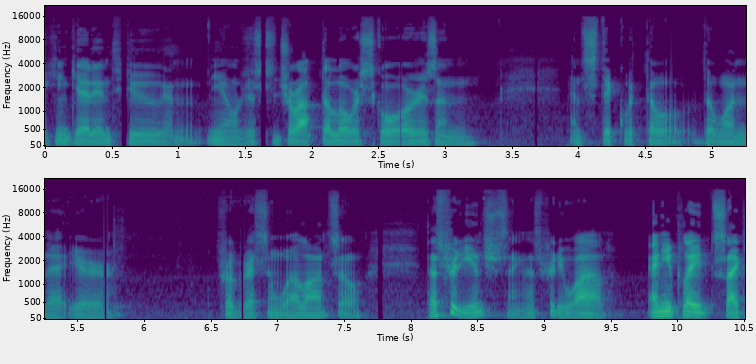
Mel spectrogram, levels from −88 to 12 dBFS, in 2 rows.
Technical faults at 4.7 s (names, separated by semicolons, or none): gap between stream segments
